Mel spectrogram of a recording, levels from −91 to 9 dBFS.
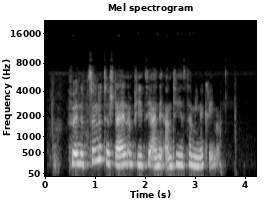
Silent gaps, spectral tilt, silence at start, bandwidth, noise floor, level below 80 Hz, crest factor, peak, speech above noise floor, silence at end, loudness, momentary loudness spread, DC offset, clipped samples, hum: none; -6 dB/octave; 0.15 s; 7.6 kHz; -57 dBFS; -62 dBFS; 16 dB; -2 dBFS; 40 dB; 0.7 s; -18 LUFS; 9 LU; under 0.1%; under 0.1%; none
